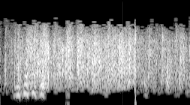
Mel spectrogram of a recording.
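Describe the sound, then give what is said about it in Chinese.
An audience applauds steadily for a few seconds to welcome a professor being introduced as a class mentor, a dense, continuous patter of many hands clapping at once, fairly loud and even throughout. “好，乙班的话郑维忠教授，来，掌声鼓励。”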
